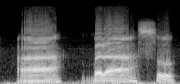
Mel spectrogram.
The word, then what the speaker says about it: abraço: Aqui o A, a letra A, o B, R, A fica Bra, C cedilha O, So. Abraço.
